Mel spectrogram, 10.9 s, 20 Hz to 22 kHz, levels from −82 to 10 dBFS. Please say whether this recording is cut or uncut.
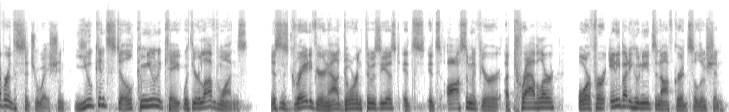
cut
